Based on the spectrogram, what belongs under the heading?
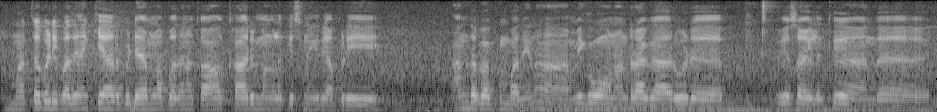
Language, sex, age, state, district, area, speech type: Tamil, male, 45-60, Tamil Nadu, Dharmapuri, rural, spontaneous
